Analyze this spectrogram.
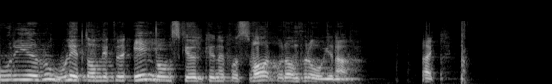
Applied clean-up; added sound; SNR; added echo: neural mask model RNNoise.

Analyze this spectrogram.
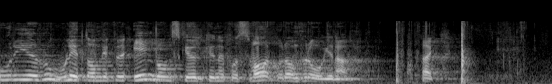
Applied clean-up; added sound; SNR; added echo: none; Writing; 16 dB; none.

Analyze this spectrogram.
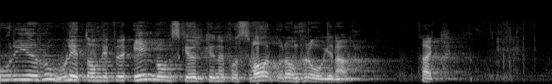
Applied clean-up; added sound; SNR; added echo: none; none; none; none.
